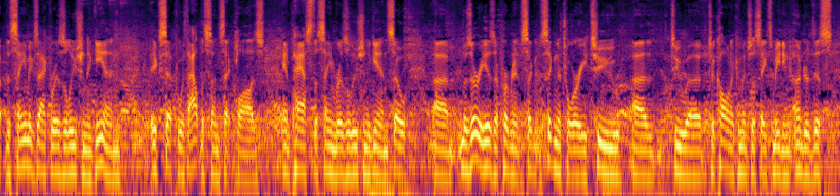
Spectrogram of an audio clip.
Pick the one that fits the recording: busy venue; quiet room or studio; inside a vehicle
busy venue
